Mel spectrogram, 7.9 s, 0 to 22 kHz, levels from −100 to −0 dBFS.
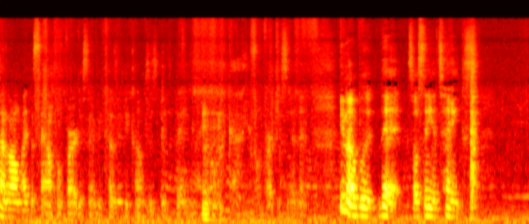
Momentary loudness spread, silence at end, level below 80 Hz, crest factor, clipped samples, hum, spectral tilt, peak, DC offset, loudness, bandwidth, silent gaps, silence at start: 17 LU; 0 s; -42 dBFS; 24 dB; under 0.1%; none; -4 dB/octave; 0 dBFS; under 0.1%; -23 LUFS; 16 kHz; none; 0 s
